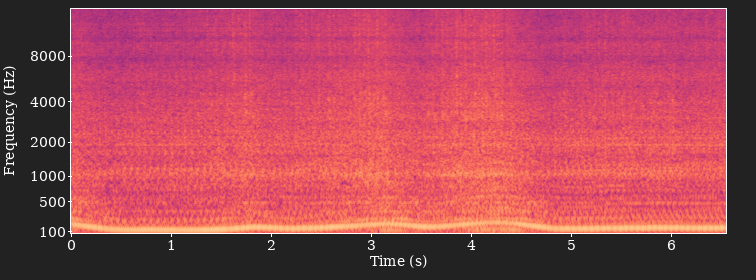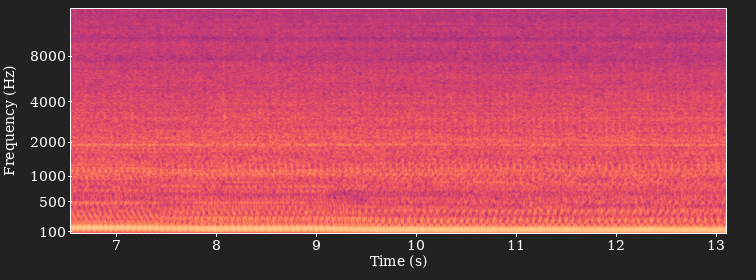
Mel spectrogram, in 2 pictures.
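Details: First start of a 7.3 IDI diesel after a complete top-end rebuild, after 11 years of sitting. Started on ether with fuel from a jerry can. A few revs, then a steady even idle with no knocks or stumbles: running healthy.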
